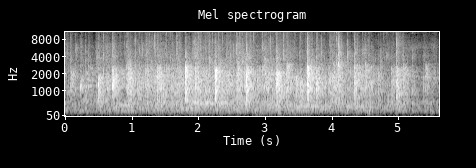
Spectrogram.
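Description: An audience applauds steadily for several seconds for a young man called to the front, a dense, crackling wash of many hands clapping at an even level with no voices over it.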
